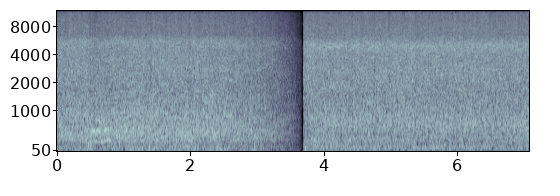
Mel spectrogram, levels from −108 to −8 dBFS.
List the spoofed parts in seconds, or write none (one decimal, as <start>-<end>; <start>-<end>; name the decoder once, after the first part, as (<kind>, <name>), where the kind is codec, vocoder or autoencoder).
none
